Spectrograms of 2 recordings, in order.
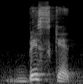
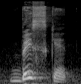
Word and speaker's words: biscuit: 근데 C-U-I-T를 quit 이렇게 하면 좀 이상하죠? kit으로 읽을게요. kit으로 읽어주시면 됩니다. biscuit. biscuit.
